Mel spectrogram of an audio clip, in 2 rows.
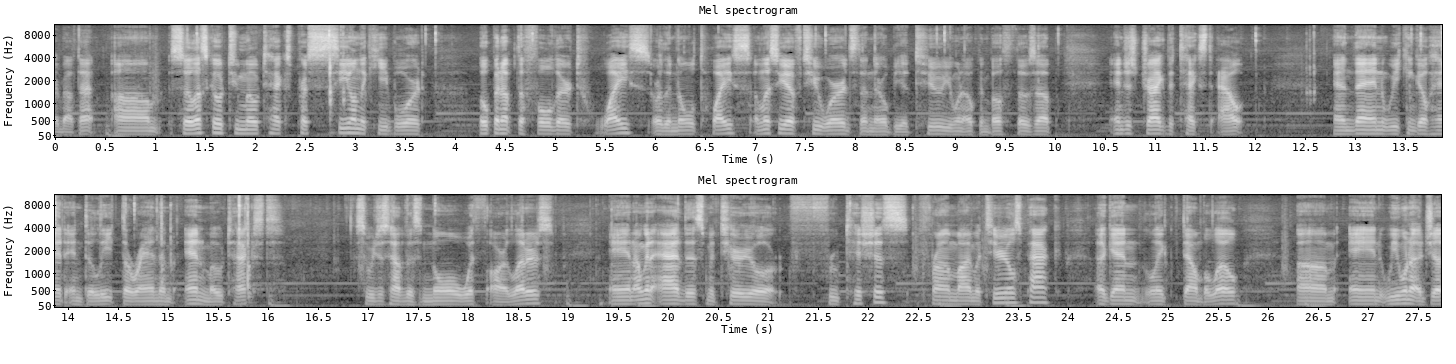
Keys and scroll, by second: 2.9 c, 15.9 shift+BackSpace.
